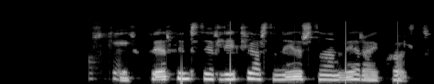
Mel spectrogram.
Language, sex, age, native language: Icelandic, female, 50-59, Icelandic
